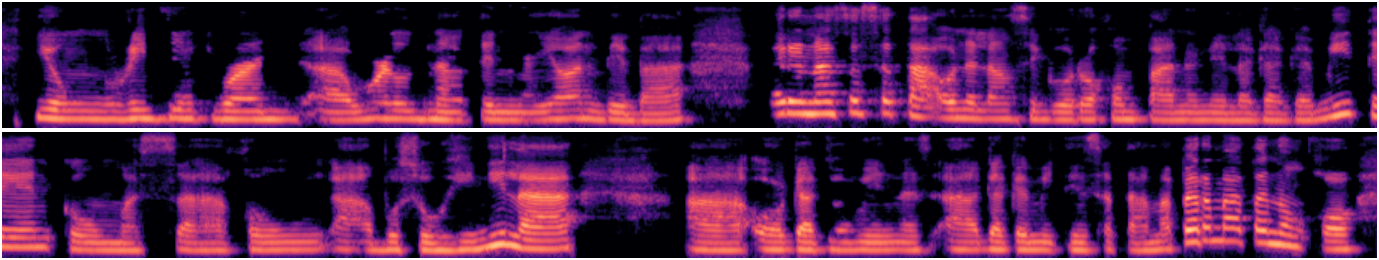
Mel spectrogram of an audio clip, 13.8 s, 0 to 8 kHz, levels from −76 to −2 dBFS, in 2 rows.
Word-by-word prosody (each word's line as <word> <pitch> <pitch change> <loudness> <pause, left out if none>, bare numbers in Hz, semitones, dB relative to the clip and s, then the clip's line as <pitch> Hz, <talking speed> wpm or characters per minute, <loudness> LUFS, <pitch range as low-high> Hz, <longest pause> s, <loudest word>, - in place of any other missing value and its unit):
yung 150 -4 0
recent 155 +1 -2
word, 145 -1 +3 0.2
ah, 135 -1 0
world 150 0 0
natin 135 0 -2
ngayon, 150 +2 -2
di 135 - 0
ba? 125 +2 -3 0.4
Pero 245 +2 +5
nasa 245 +1 +5
sa 250 0 -2
tao 185 -8 +2
na 160 - 0
lang 150 -1 -3
siguro 140 -1 -4
kung 145 0 -3
paano 135 -2 -2
nila 130 -1 -4
gagamitin, 180 - -1
kung 135 -3 -2
mas, 125 +2 -5
ah, 130 -2 -2
kung 135 0 -4
aabusuhin 135 0 -2
nila, 155 -8 +7 0.6
ah, 130 -2 +2
or 140 -3 0
gagawin 135 -1 0
nas 130 -1 -6
ah, 140 -1 0
gagamitin 135 -2 -2
sa 135 - -6
tama. 130 +1 -3
Pero 275 +2 +7
matanong 265 -7 +3
ko, 145 -2 +2
140 Hz, 160 wpm, -23 LUFS, 135-155 Hz, 0.6 s, nila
